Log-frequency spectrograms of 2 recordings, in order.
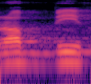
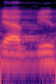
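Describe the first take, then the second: First: The first vowel sounds like a rounded o. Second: The first vowel sounds like an open a. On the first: The speaker calls it right. "রব্বি পড়তে হবে" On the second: The speaker calls it wrong. "রাব্বি পড়া যাবে না"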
